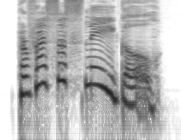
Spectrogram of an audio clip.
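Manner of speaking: very high, rasping voice. A narrator reads a figure suddenly calling out a professor's name: high, rasping voice. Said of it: "said a high, rasping voice".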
